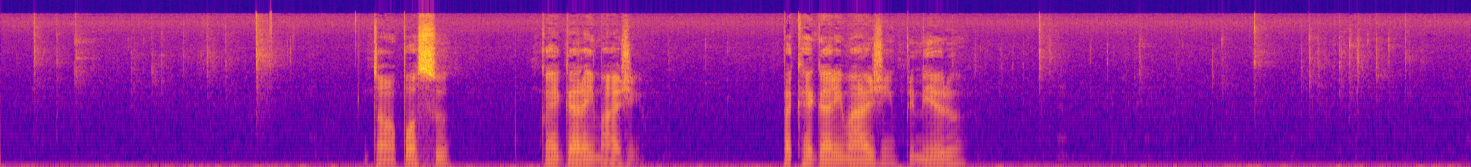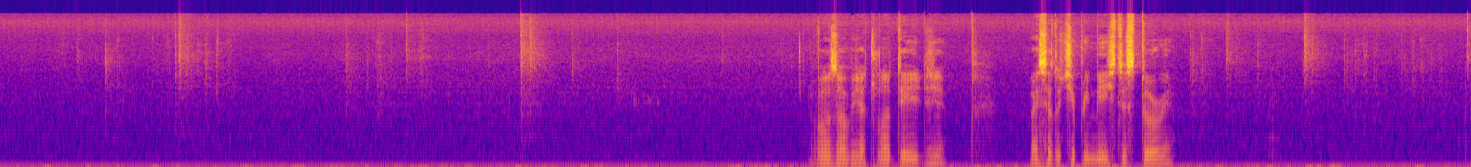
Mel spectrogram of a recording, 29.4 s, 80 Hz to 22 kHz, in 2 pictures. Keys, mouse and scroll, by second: 0.4 BackSpace, 0.7 Left, 1.3 Delete, 1.5 End, 1.8 space, 2.1 shift+;, 2.5 shift+Return, 9.2-10.6 typing, 12.1-14.2 typing, 15.3-17.3 typing, 18.3 shift+t, 18.7 ctrl+shift+space, 19.9 Return, 26.6-29.4 typing.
